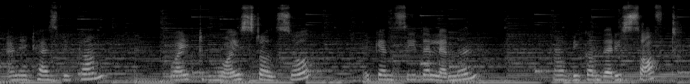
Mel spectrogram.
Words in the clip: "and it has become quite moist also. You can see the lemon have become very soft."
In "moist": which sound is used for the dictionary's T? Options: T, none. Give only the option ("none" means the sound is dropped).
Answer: T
